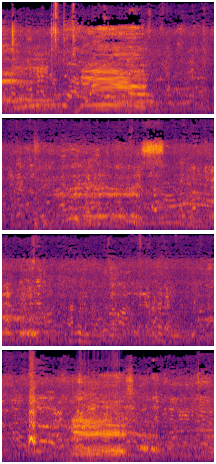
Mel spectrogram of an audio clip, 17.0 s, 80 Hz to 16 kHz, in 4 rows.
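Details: Several separate moos from cattle at Aftabganj market in Dinajpur, where Friesian and crossbred bull calves are for sale on 21 February. The calls are spaced across the recording amid steady crowd chatter and voices.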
